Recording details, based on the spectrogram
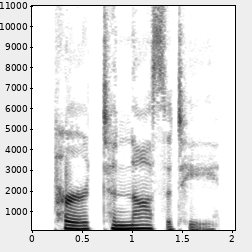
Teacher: Emphasize nas and keep ti light.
